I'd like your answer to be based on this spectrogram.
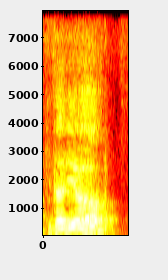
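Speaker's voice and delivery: loud, sharp wait order; firm dog commands. Real, not acted. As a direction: snap the command out.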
